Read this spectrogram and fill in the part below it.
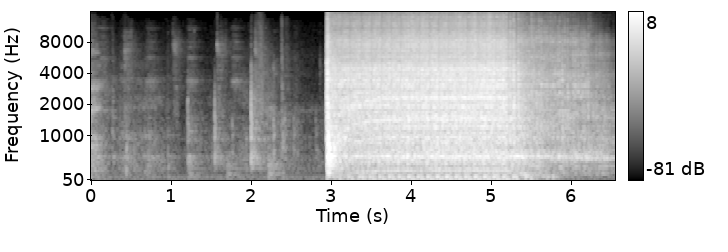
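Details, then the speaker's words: Cub Cadet 2X 26-inch snow thrower, 675-WUB engine, on choke at about 3/4 throttle after three primes: electric starter whirs steadily about two seconds, never catches; no start. "Okay, at this point it's not starting, so the next step you would want to is drain the carburetor bowl."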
